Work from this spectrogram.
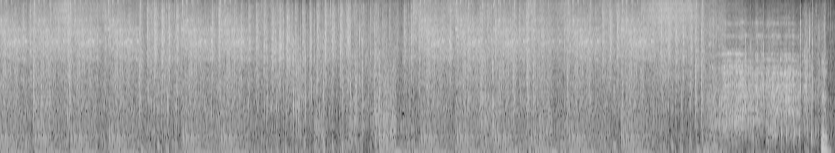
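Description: Continuous automatic gunfire in the first-person shooter Mohrta, a dense, loud burst of rapid shots running the whole stretch without pause before cutting off sharply at the end.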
